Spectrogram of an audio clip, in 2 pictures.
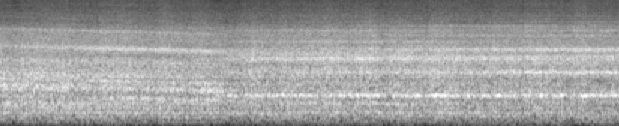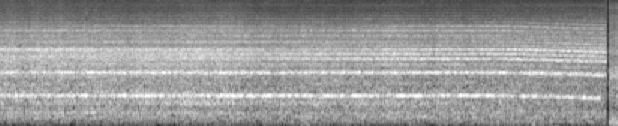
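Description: Electric metro train pulling out of the station, its running rumble carrying a steady high whine that changes pitch about two seconds in and dips slightly near the end.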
